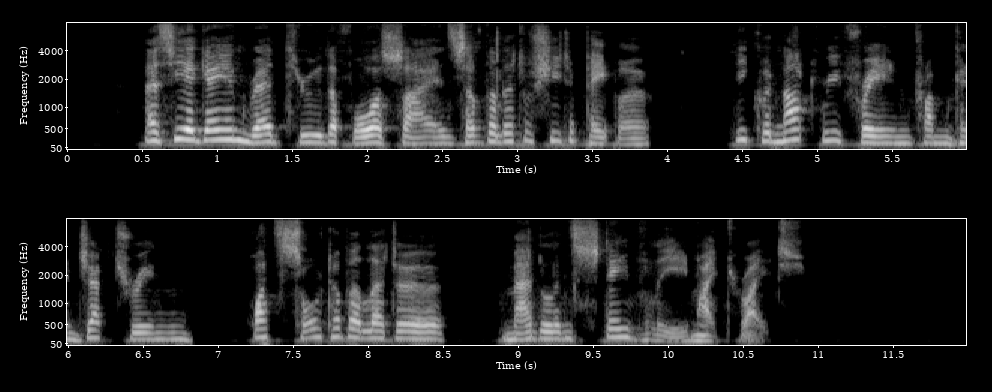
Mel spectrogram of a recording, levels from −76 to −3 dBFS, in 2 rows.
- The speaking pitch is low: No, medium, 170 Hz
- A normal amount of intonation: Yes, average, 4.7 semitones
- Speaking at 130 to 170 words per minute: Yes, average, 145 wpm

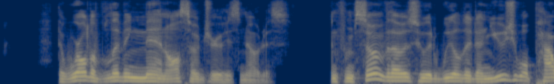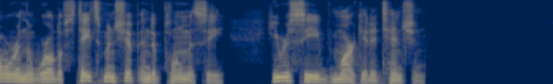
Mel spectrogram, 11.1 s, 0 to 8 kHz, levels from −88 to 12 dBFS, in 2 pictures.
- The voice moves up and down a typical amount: Yes, average, 4.7 semitones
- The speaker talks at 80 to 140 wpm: No, average, 165 wpm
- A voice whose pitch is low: Yes, low, 110 Hz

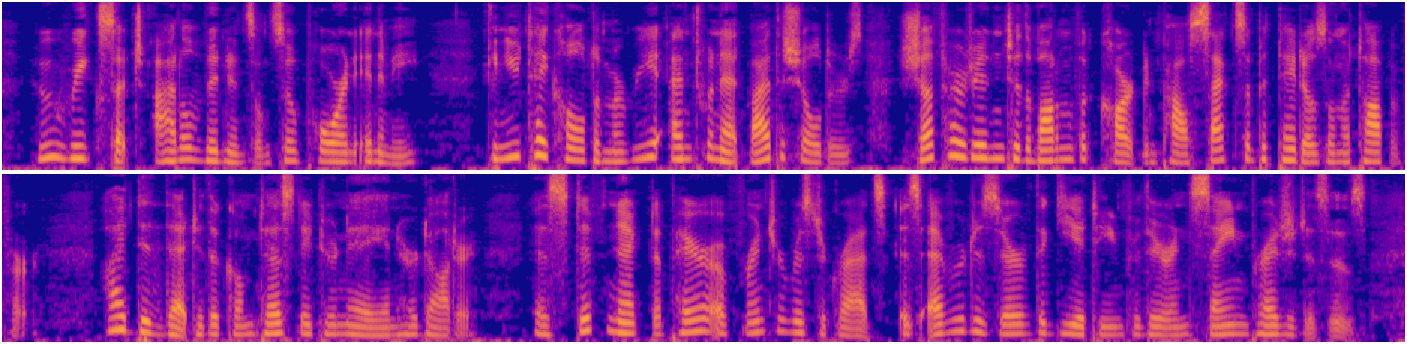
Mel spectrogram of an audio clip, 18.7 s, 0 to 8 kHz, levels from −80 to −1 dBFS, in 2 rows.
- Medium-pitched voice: Yes, medium, 165 Hz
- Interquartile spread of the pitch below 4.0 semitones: No, average, 4.9 semitones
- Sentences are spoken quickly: Yes, fast, 210 wpm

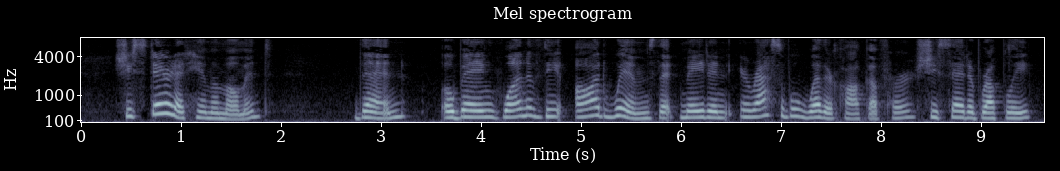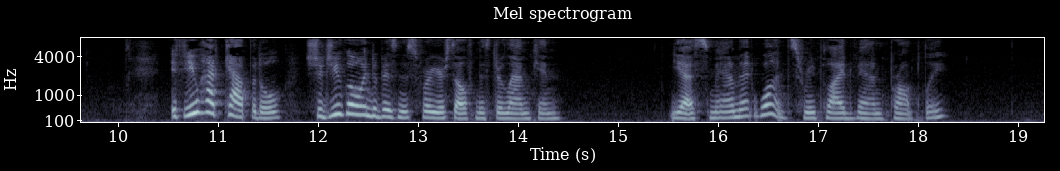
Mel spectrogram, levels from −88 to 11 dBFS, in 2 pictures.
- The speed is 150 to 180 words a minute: No, slow, 135 wpm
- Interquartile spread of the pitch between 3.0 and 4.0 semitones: No, average, 4.4 semitones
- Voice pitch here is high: Yes, high, 215 Hz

